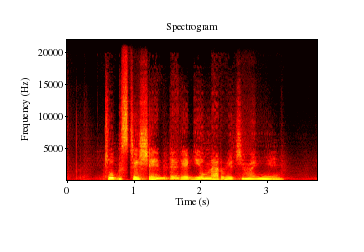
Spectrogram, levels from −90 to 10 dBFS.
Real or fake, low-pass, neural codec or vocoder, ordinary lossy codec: fake; none; codec, 44.1 kHz, 0.9 kbps, DAC; none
